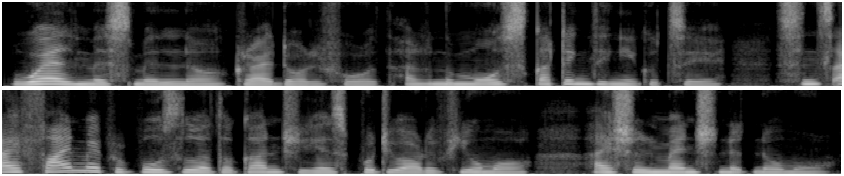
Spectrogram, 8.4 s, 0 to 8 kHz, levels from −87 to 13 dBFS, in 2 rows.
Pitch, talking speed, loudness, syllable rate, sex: 200 Hz, 235 wpm, -21 LUFS, 4.8 syllables/s, female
